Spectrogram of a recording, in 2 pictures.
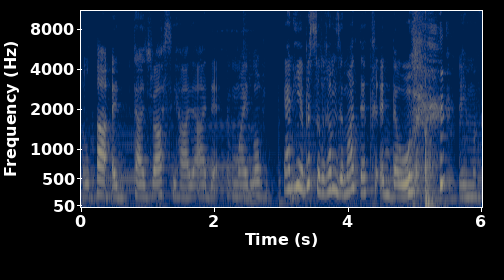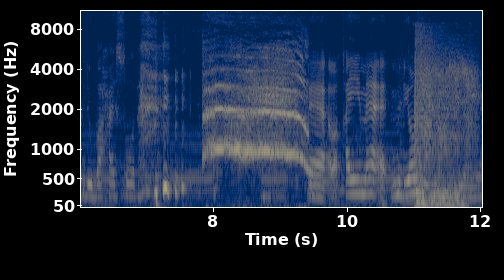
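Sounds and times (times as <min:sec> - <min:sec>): goat screaming: 0:07.8 - 0:09.5.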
